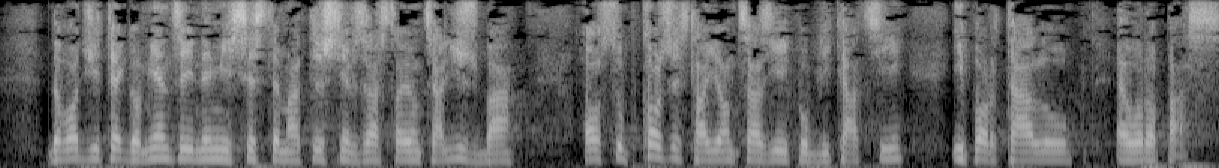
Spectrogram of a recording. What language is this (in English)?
Polish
